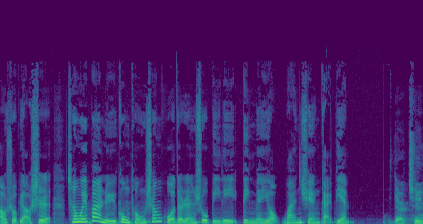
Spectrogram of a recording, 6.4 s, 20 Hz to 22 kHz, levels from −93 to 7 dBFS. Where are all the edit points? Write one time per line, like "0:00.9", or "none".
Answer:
none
